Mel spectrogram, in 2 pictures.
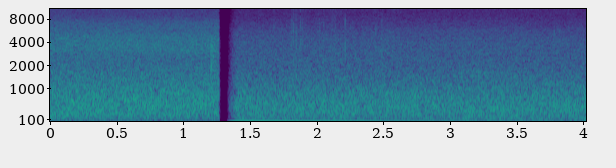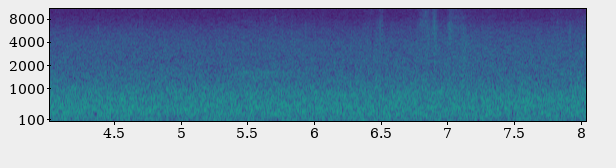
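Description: Steady rush of fast-flowing river water, an even hiss-like noise with no distinct events, broken by a sudden cut about a second in before the same rushing sound resumes.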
